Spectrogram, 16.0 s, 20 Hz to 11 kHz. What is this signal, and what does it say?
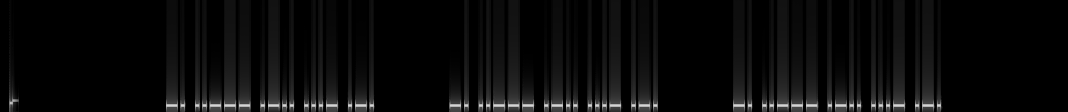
Morse code, heard as a keyed tone, about 22 wpm, 700 Hz. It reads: N2LVR N2LVR N2LVR
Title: USA Call Signs - 5 Characters - Repeated 3x - 22wpm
